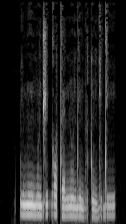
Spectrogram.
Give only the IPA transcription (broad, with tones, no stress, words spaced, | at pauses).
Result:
k͡pi˦mĩ˦bũ˦ d͡ʒi˦ɡɔ˦˨tɛ˧ nũ˦dĩ˦˨bu˨tũ˨ ɡi˨˦ di˦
